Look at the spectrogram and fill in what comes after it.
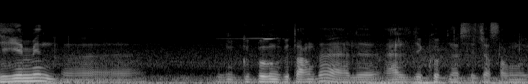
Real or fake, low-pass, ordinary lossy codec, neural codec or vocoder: real; 7.2 kHz; none; none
